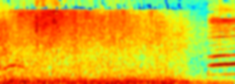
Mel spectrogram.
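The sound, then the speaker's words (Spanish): A loud explosion of a petrol tank struck by gunfire: a dense, roaring blast that holds steady for about two seconds, then drops off abruptly, with a short tonal sound right after. “¡Van a disparar el depósito de gasolina!”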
